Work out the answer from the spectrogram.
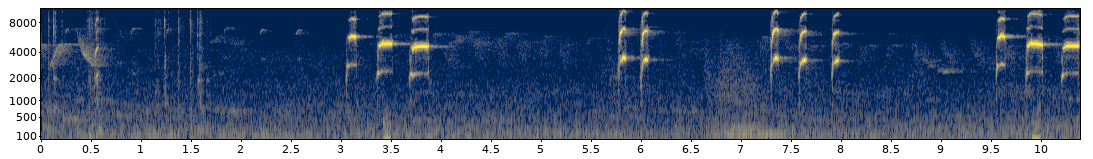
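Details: A siri-siri bird gives sharp, high chirps in quick bursts of two or three notes, repeated every couple of seconds against a quiet background.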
